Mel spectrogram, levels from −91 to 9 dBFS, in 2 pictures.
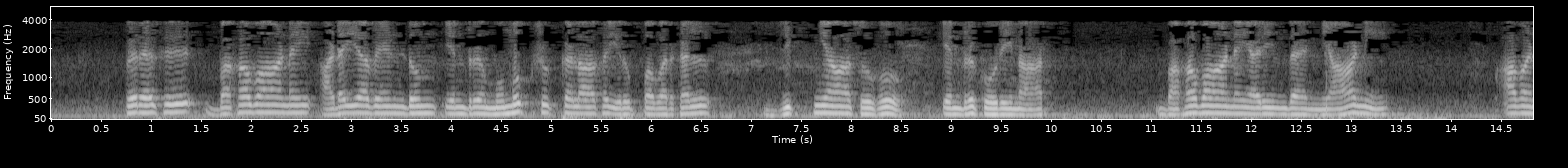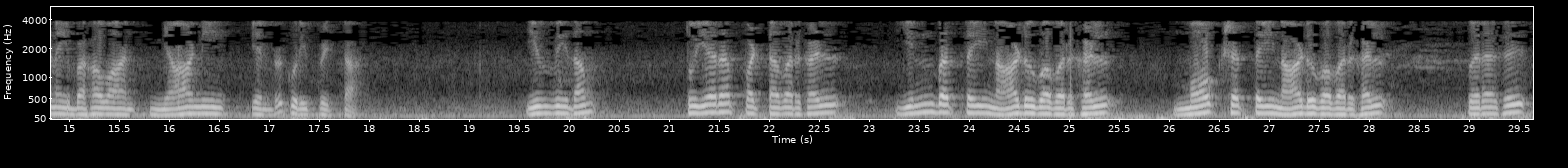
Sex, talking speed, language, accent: male, 50 wpm, Tamil, native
